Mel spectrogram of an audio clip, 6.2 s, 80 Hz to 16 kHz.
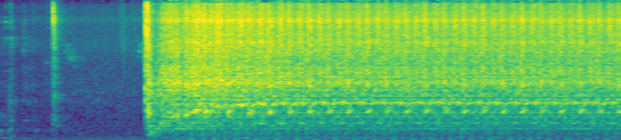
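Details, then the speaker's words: Dayton 11HP lawn tractor, Lucas oil just topped up, gas present: starter churns steadily at about two and a half strokes a second but never fires; oil inside the carburetor and likely the combustion chamber, spark plug super wet. "It's got oil all inside the carburetor, so I'm gonna have to help it out. Probably oil all inside the chamber."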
